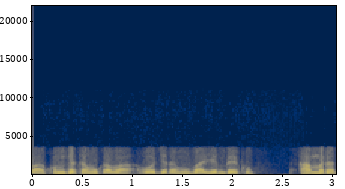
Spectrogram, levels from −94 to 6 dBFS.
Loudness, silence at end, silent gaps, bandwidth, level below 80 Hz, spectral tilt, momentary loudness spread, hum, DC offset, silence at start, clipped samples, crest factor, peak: -23 LUFS; 0 s; none; 3.8 kHz; -56 dBFS; -10.5 dB/octave; 7 LU; none; under 0.1%; 0 s; under 0.1%; 18 dB; -6 dBFS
